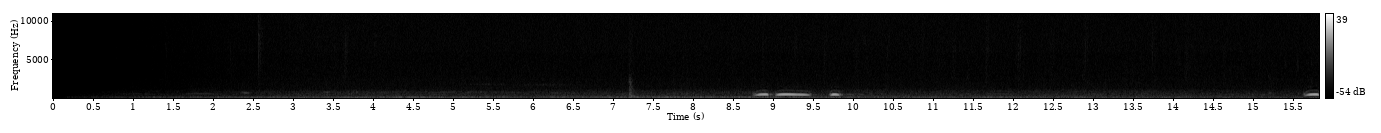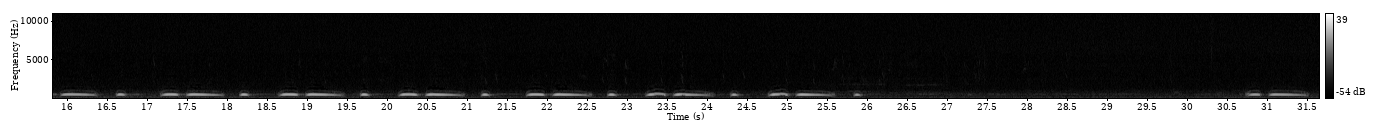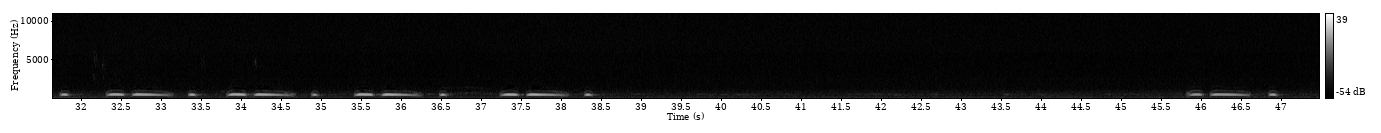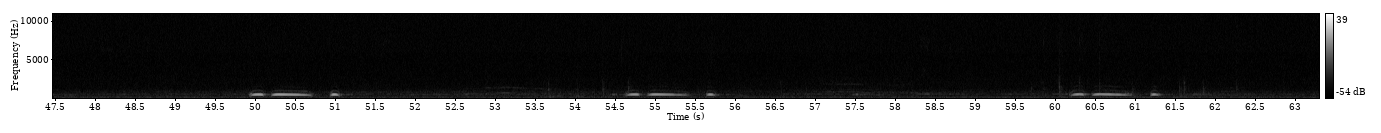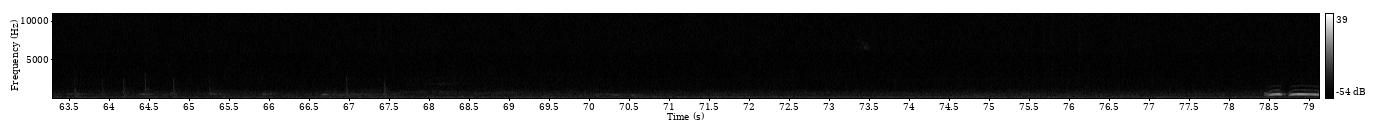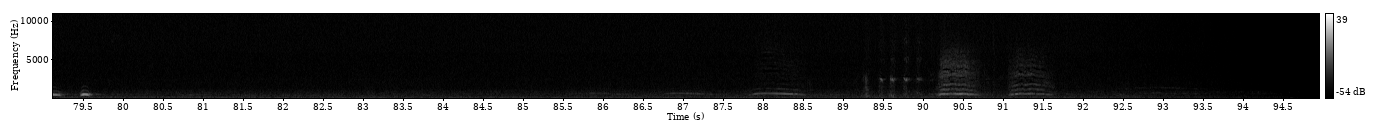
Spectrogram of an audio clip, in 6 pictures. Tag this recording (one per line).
bird
birds
birdsong
field-recording
nature
turtledove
